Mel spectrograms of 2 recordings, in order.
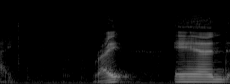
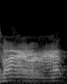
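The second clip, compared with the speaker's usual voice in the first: garbled blurt; 5 semitones higher, 11 dB louder than usual. Retold or imitated. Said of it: "it didn't come out like that".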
